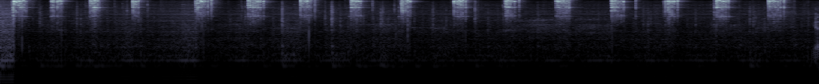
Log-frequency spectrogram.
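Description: Socket ratchet wrench clicking in short bursts, roughly one every half second, as it runs down the bolt that holds a top-load washing machine's agitator in place.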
